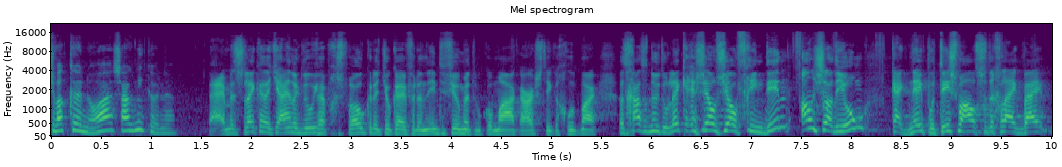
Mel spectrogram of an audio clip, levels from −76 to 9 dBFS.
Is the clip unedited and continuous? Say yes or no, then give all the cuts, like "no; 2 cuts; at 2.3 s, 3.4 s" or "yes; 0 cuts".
no; 1 cut; at 2.6 s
